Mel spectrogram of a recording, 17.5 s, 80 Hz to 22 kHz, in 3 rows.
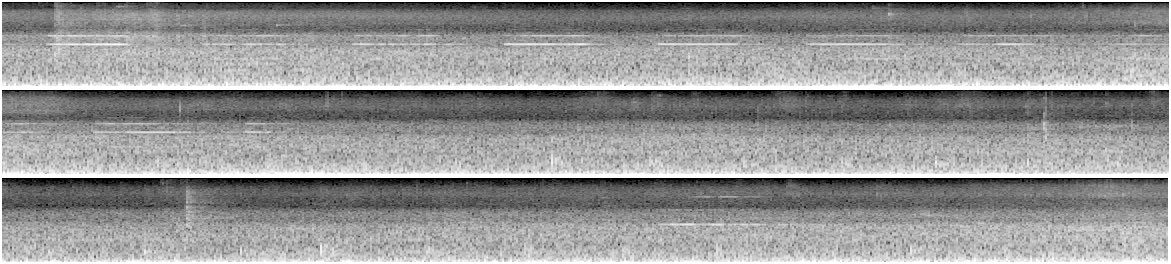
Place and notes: In the gallery's entrance, Workers are repairing the door, Traffic Noise, Sony PCM D50 + Soundman OKM II
9 July 2013, ~17:00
